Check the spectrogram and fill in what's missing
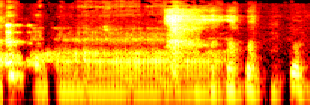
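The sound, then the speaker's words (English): A long, loud, low-pitched burp rumbles for over a second, followed by a few short vocal bursts. “that's a lot of burp in here.”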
